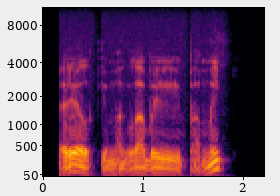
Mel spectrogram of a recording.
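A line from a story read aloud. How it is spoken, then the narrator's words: Creaky voice. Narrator (Russian): проскрипел Людвиг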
